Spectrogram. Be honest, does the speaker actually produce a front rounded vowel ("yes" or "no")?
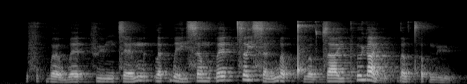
yes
